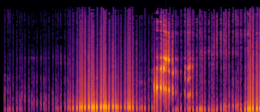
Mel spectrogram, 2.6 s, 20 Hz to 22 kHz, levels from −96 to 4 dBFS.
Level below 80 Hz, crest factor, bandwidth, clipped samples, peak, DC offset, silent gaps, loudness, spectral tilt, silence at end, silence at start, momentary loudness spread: -42 dBFS; 22 dB; 17 kHz; under 0.1%; 0 dBFS; under 0.1%; none; -20 LUFS; -5 dB/octave; 0 s; 0.8 s; 18 LU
